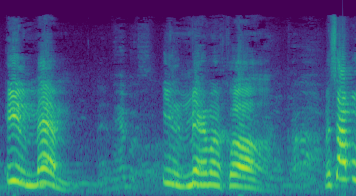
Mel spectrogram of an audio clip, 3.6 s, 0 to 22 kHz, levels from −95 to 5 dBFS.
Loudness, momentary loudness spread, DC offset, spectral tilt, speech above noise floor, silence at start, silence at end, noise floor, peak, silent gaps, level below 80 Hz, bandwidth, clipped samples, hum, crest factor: -14 LUFS; 23 LU; under 0.1%; -4.5 dB/octave; 24 dB; 0.05 s; 0 s; -37 dBFS; 0 dBFS; none; -58 dBFS; 16 kHz; under 0.1%; none; 16 dB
